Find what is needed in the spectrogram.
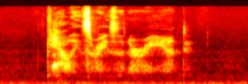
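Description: A woman whispering briefly, starting about half a second in.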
